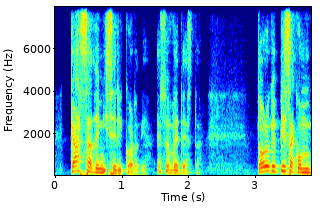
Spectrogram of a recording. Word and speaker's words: Betesda: de la oveja un estanque llamado en hebreo betesda el cual tiene cinco pórticos la palabra betesda significa misericordia gracia casa de misericordia Eso es betesta todo lo que empieza con bet es casa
